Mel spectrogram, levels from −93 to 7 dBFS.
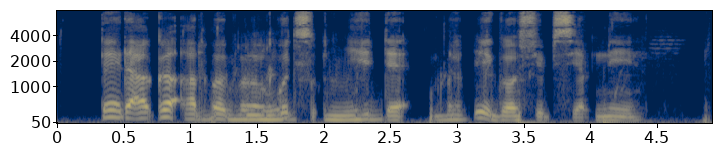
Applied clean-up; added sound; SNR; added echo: neural diffusion model UNIVERSE++.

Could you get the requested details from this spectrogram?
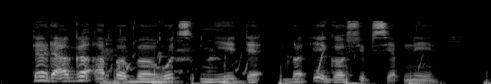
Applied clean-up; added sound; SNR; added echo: classical method spectral subtraction.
